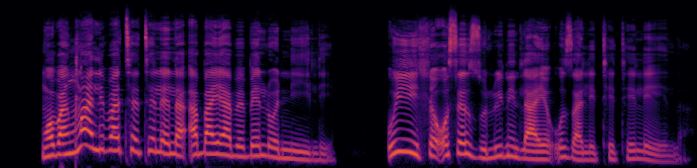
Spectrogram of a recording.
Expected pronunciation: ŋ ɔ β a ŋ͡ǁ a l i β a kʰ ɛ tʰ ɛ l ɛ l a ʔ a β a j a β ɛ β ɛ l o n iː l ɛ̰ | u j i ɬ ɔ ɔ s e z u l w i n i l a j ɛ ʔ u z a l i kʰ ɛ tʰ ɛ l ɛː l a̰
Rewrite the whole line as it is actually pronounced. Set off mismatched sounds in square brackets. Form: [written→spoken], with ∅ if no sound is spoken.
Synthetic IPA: ŋ ɔ β a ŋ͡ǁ a l i β a [kʰ→tʰ] ɛ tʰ ɛ l ɛ l a ʔ a β a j a β ɛ β ɛ l o n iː l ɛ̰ | u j i ɬ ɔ ɔ s e z u l w i n i l a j ɛ ʔ u z a l i [kʰ→tʰ] ɛ tʰ ɛ l ɛː l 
